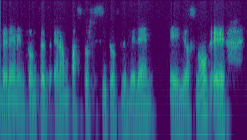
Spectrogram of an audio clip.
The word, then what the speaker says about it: Belén: pasó en en Belén no sé cómo se dice en castellano Belén Belén Belén Belén ah Belén se encontraban en Belén en italiano decimos betleem o betleem vale se encontraban todos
